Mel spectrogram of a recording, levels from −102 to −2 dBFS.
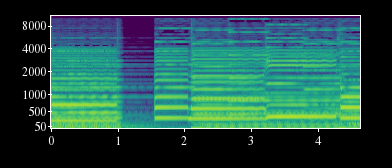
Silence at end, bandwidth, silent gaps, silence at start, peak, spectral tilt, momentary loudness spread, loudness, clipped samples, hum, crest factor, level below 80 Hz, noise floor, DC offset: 0 s; 10.5 kHz; none; 0 s; -4 dBFS; -5.5 dB/octave; 5 LU; -17 LUFS; under 0.1%; none; 10 dB; -34 dBFS; -39 dBFS; 4%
